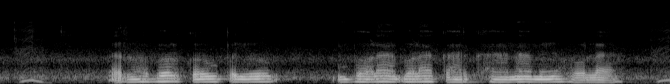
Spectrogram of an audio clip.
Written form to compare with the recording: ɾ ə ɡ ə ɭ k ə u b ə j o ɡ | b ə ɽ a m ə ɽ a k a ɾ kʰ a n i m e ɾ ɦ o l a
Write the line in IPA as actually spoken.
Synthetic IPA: ɾ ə b ə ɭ k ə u p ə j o ɡ | b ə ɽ a b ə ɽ a k a ɾ kʰ a n a m e ɦ o l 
